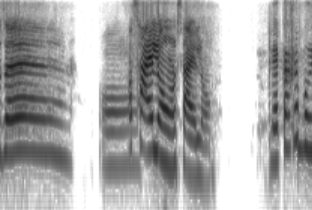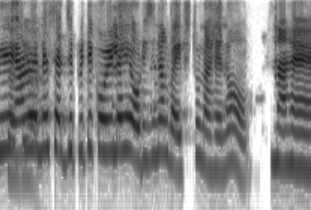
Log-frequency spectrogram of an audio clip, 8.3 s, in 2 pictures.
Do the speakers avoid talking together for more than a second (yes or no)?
yes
